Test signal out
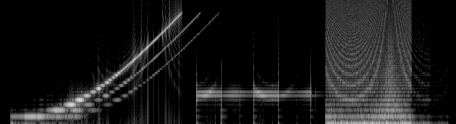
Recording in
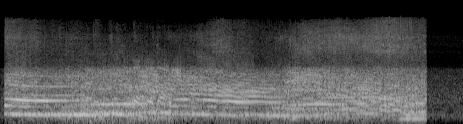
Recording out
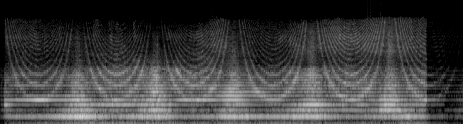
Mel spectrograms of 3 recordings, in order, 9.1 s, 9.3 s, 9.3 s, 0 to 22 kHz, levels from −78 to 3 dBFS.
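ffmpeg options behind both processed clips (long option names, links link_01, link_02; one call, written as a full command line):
ffmpeg -i in.wav -af "bandreject=frequency=60:width_type=h:width=6,bandreject=frequency=120:width_type=h:width=6,bandreject=frequency=180:width_type=h:width=6,bandreject=frequency=240:width_type=h:width=6,bandreject=frequency=300:width_type=h:width=6,bandreject=frequency=360:width_type=h:width=6,afftfilt=real='hypot(re,im)*cos(PI*b)':imag='0':win_size=1024:overlap=0.75,aecho=1:1:373|746:0.1|0.03,dynaudnorm=framelen=360:gausssize=5:maxgain=11dB,adynamicequalizer=threshold=0.0178:dfrequency=200:dqfactor=1.1:tfrequency=200:tqfactor=1.1:attack=5:release=100:ratio=0.375:range=2:mode=boostabove:tftype=bell,aphaser=in_gain=1:out_gain=1:delay=1.4:decay=0.64:speed=0.64:type=sinusoidal,volume=-8dB" out.wav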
